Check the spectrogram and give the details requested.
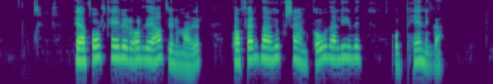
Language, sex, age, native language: Icelandic, female, 50-59, Icelandic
